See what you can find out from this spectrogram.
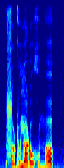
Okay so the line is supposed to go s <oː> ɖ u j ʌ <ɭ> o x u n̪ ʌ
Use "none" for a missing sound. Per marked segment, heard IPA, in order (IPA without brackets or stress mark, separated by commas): o, ɽ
